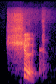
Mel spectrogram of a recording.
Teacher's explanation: la L no se pronuncia. Termina en D.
